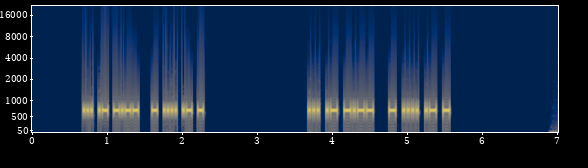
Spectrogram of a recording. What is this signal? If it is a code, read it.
Morse code, heard as a keyed tone, about 48 wpm, 700 Hz. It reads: SAY THAT SAY THAT
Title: Speed-Racing - Sets of 2 Words 40wpm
